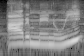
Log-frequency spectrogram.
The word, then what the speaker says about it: Armenui: la historia de tu abuela Armenui, si es que lo pronuncio bien, que reflejaste a través de tu primer libro, justamente que se llama así, No me olvides, Armenui? Sí, perfecto.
